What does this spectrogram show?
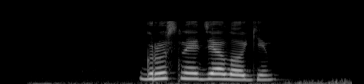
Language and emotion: Russian, neutral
